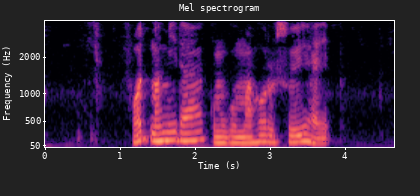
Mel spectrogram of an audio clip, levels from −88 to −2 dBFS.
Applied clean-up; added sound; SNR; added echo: none; none; none; none.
